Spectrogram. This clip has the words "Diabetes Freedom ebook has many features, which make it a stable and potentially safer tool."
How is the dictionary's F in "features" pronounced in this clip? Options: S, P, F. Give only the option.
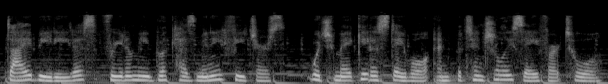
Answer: F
